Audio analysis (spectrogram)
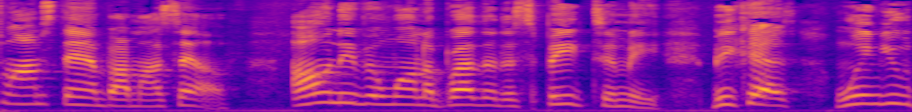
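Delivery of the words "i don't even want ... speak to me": ordinary delivery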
